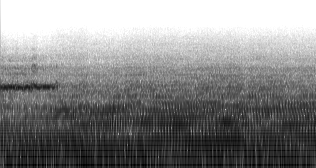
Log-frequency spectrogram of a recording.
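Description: Car engine running at a steady cruise, heard from inside the car, its note falling slightly near the end.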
